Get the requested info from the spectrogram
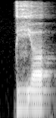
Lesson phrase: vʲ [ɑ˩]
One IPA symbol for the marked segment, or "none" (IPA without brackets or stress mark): ʌ˩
